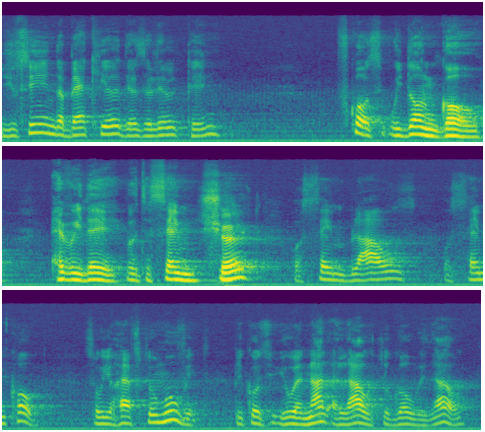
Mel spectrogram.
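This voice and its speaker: Fairly slow speech in a Czech accent. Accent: Czech-born, non-native English. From Czechoslovakia, Sudetenland. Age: 80s+. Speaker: Holocaust survivor. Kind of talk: testimony.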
